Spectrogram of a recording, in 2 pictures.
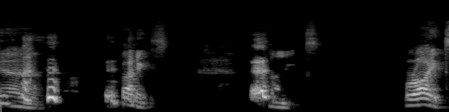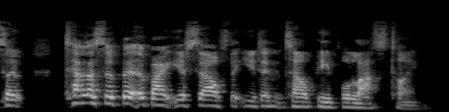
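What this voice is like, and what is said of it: Bristolian English accent. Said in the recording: “It's the Bristolian accent ... my Bristolian accent”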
